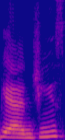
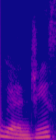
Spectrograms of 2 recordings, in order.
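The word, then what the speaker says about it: Ganges: अंग्रेज़ों से गंगा को सही प्रोनाउंस नहीं किया गया था, गैंजीज ही कहते थे।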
